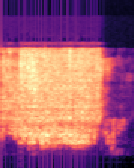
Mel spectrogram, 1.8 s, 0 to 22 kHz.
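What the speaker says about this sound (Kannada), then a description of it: "2 ಕಪ್ ಸೇಮಿಯಾಗೆ 3 ಕಪ್ ಬಿಸಿ ನೀರು ಹಾಕೊಳ್ತಾ ಇದ್ದೀನಿ" Hot water poured into a pan of vermicelli upma (shavige uppittu), a steady rushing pour lasting over a second, then tapering off into a few small splashes and a faint clink, with no talking.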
